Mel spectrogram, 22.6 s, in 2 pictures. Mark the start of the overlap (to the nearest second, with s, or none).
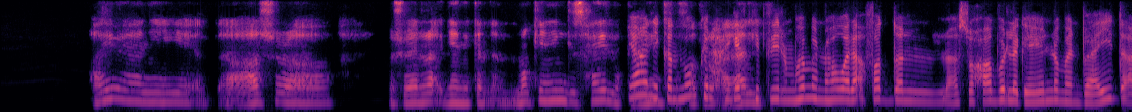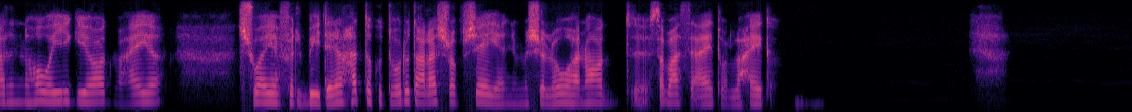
6 s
